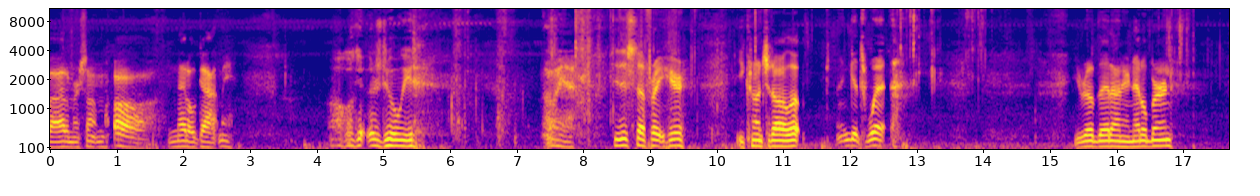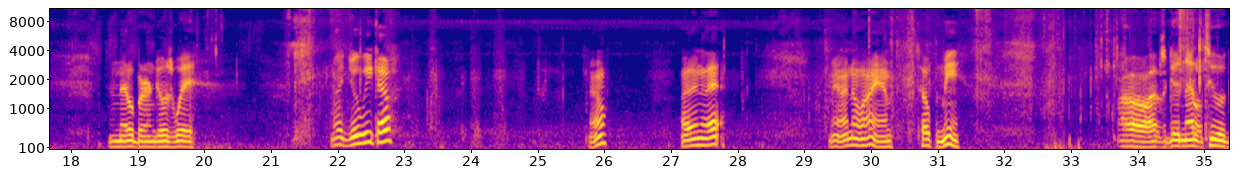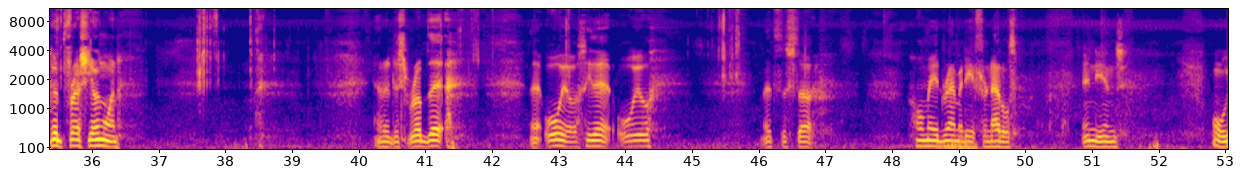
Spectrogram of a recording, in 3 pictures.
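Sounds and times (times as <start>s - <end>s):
plant stems crunched in a hand: 5.6s - 15.2s, 16.2s - 25.4s, 29.1s - 35.9s, 37.4s - 39.3s, 44.9s - 46.6s.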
